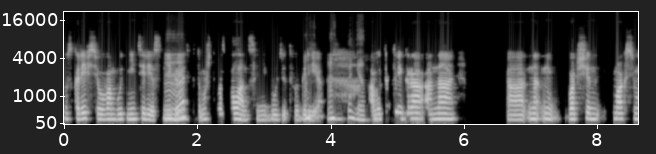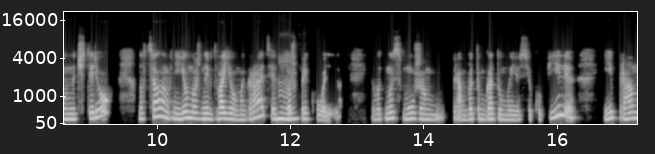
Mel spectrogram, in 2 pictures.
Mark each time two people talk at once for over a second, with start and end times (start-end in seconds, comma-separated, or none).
none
